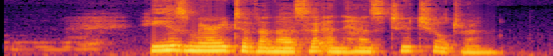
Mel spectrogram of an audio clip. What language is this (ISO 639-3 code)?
eng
